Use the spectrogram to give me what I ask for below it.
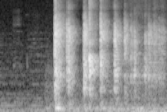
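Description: Dice clatter onto the floor during a tabletop roleplaying game: a sharp first impact, then a quick run of bright, decaying clicks and bounces that taper off.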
